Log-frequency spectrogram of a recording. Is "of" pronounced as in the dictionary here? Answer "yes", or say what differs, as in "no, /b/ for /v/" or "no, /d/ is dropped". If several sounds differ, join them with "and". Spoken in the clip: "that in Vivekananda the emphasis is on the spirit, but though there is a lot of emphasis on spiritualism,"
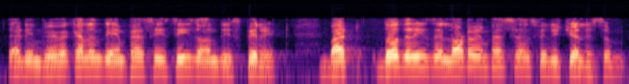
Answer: yes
